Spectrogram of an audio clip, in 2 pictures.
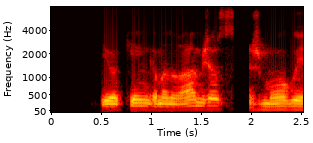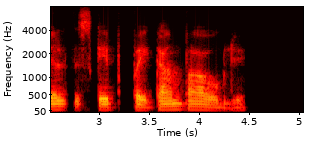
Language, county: Lithuanian, Marijampolė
